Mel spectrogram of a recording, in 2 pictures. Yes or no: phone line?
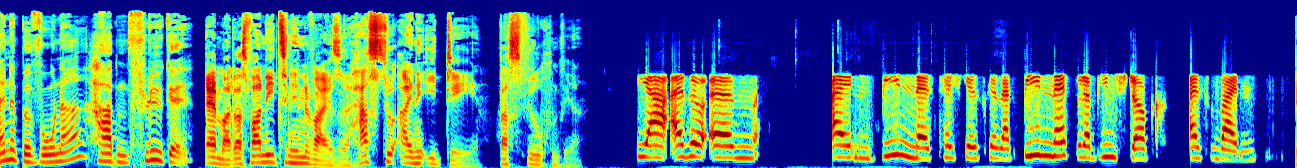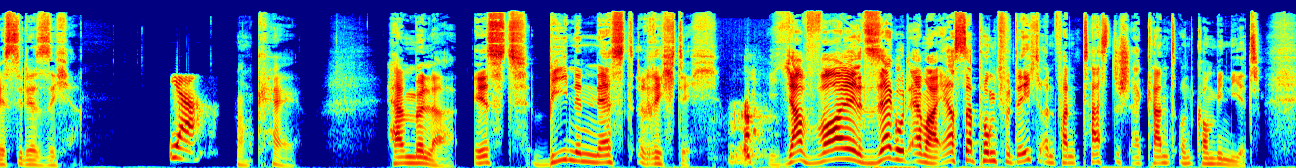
yes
